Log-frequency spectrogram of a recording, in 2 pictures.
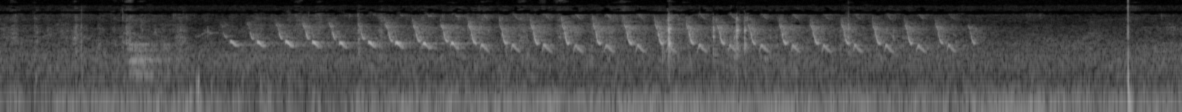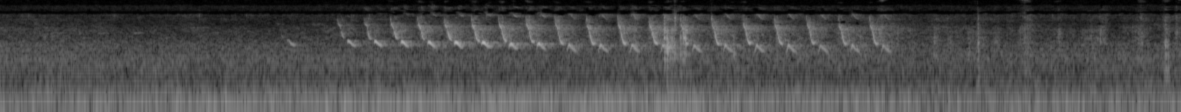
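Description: A songbird singing two long, rapid trills of repeated down-slurred notes, the first from about two seconds in to about seven, the second from about eleven to fifteen seconds, over a steady low rumble. A single sharp click comes about eight and a half seconds in.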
